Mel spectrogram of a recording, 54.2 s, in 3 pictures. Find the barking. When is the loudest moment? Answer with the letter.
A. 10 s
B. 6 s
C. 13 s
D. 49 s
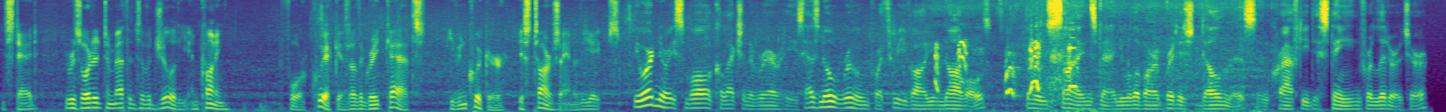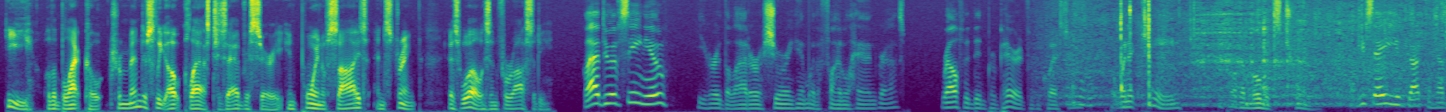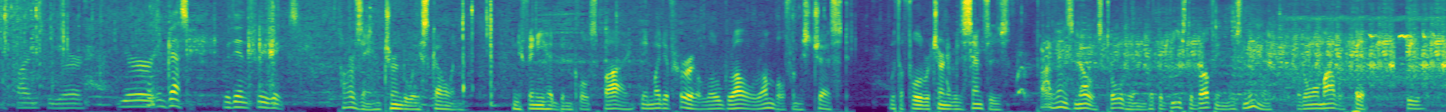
C.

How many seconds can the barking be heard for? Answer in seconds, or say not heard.
4 s.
